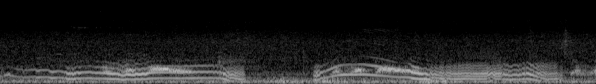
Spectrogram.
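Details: Ginger domestic cat fighting, giving two long, drawn-out wavering yowls of about two seconds each. The yowls rise and fall in a strained, moaning tone, with a short pause between them and a low background hum.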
